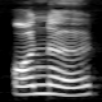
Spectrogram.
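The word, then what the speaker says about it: honour: Next one इट वाज़ ऑनर to meet you. जैसे आवर में H silent ऑनर में भी एच साइलेंट।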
